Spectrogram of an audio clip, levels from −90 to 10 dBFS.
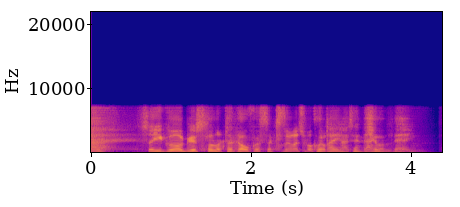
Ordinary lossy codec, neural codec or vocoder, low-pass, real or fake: none; codec, 16 kHz, about 1 kbps, DyCAST, with the encoder's durations; 7.2 kHz; fake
